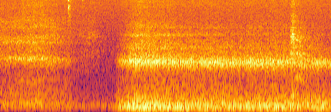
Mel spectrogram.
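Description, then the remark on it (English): Noisy breathing: a quieter breath, then a brief pause, then a long, forceful, steady airy rush that carries on to the end, slightly snort-like. No one speaks. “Breathing in and out works better.”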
